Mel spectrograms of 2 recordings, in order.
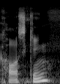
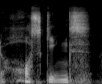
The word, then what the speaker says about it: Hosking: about Zach Hosking, and he kept saying the word Hoskings. Zach Hoskings, yep. And this just made me think of pronunciations in rugby league that annoy you, and I've got a whole list of things. Hoskings is number one.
